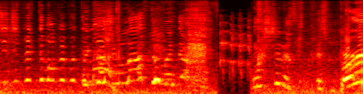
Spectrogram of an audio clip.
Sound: dolphin squeak

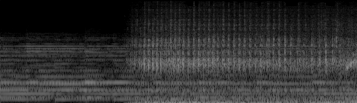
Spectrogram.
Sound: machine whirling

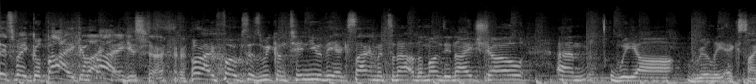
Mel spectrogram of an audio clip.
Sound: laughter

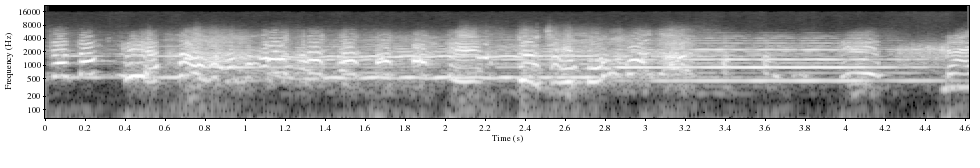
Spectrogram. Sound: laughs

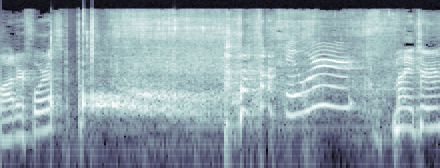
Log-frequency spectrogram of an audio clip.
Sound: water pouring

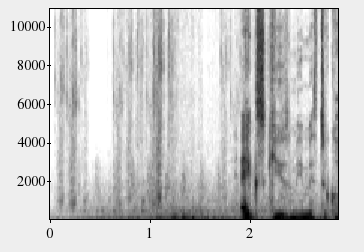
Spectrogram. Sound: pen scratching on paper

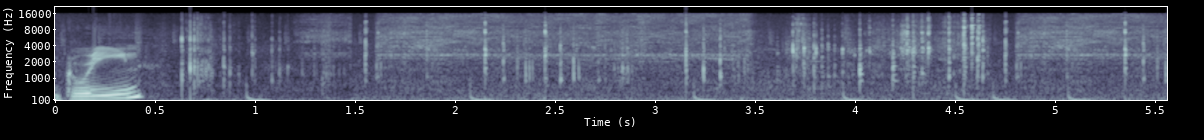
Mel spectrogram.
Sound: spray can clicking

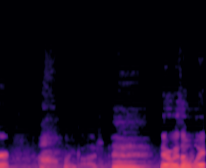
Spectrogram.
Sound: none

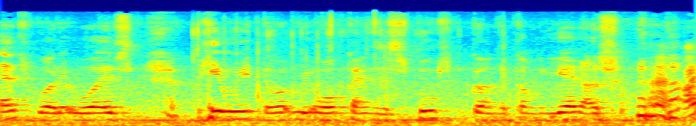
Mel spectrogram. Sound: laughs

